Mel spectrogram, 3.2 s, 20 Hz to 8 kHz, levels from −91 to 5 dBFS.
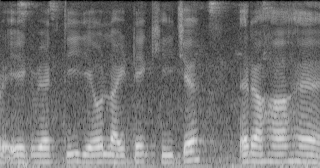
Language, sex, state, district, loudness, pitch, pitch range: Hindi, male, Uttar Pradesh, Shamli, -16 LUFS, 135 Hz, 130-140 Hz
